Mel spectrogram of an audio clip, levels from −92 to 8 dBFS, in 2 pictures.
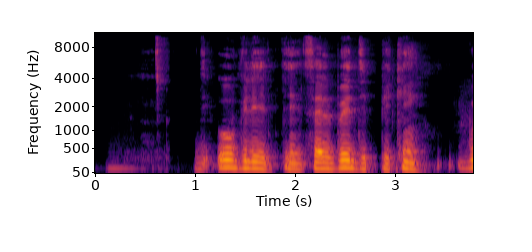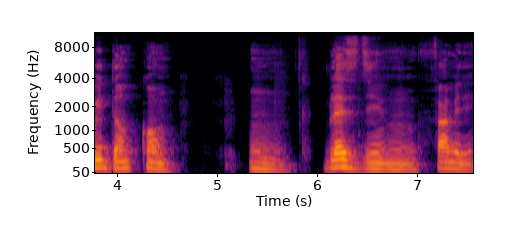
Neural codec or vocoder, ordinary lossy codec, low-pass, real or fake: none; none; 9.9 kHz; real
